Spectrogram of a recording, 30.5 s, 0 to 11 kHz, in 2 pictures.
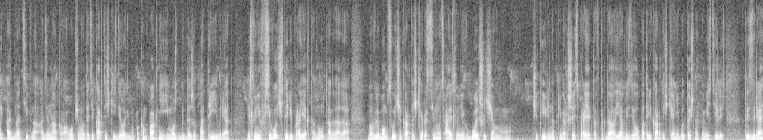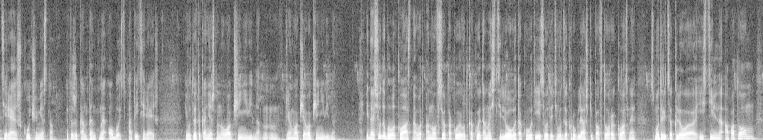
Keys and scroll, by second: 1.2 space, 7.7 space, 8.3 super+z, 13.0 super+z, 13.6 super+z, 16.0 space, 18.2 shift+0, 18.8 space, 20.5 space, 24.5 shift+p, 25.8 super+z, 26.1 space.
